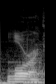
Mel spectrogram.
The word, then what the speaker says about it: Lorica: privilege today of having a conversation with Ben Lura and did I get your last name pronounced correctly that's perfect Chris okay um and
